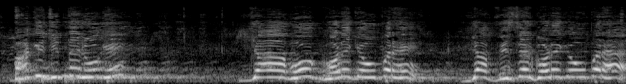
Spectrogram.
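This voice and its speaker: A man's extremely high voice, fairly even in intonation, with long, frequent pauses, noticeable background noise and audible room echo. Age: 50s. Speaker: politician. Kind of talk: public speech. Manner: impassioned.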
